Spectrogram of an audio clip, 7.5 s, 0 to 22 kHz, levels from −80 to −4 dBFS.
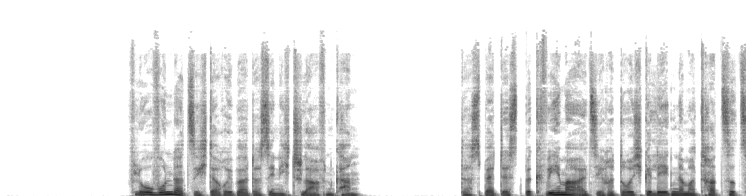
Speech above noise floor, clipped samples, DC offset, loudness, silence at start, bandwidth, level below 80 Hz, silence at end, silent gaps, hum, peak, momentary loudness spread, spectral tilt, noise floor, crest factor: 61 dB; under 0.1%; under 0.1%; -23 LUFS; 1.3 s; 18.5 kHz; -50 dBFS; 0 s; none; none; -6 dBFS; 9 LU; -5 dB/octave; -83 dBFS; 18 dB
